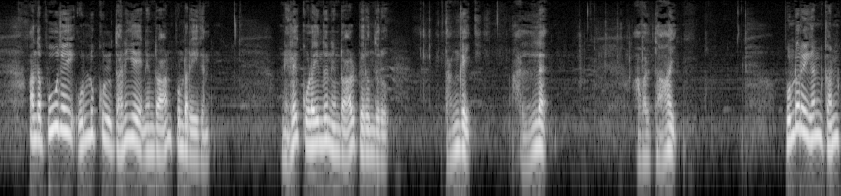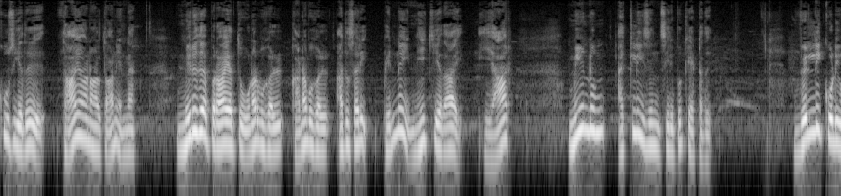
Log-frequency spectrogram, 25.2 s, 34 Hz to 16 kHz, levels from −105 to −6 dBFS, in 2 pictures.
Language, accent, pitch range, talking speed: Tamil, native, 145-215 Hz, 75 wpm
